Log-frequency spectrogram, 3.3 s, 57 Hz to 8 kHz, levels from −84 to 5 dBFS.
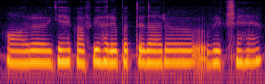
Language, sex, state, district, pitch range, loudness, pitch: Hindi, female, Chandigarh, Chandigarh, 200-210 Hz, -15 LUFS, 205 Hz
